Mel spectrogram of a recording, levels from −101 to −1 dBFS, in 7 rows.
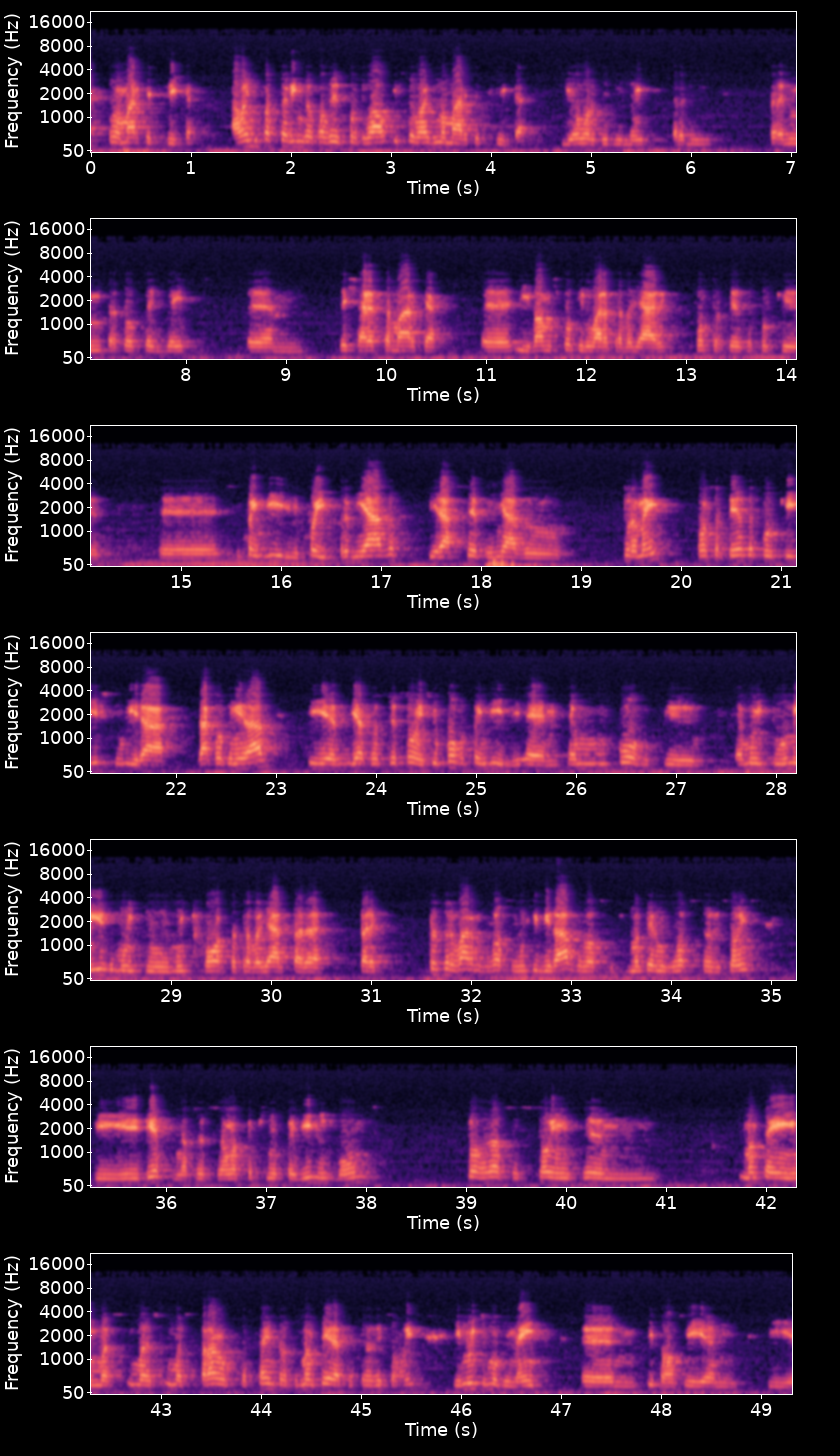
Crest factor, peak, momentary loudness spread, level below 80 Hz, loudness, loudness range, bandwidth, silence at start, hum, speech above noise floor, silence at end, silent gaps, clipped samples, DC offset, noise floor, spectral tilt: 24 dB; -2 dBFS; 16 LU; -48 dBFS; -23 LUFS; 7 LU; 13 kHz; 0 s; none; 37 dB; 0 s; none; under 0.1%; under 0.1%; -61 dBFS; -5.5 dB/octave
